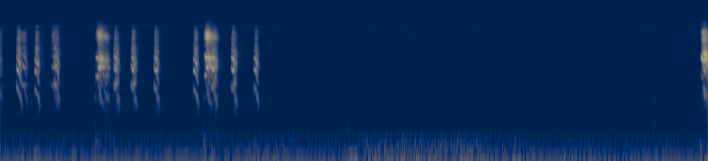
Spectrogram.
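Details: Western jackdaws during unrest at a nest box: two quick runs of harsh, clipped chak calls in the first few seconds, then a long stretch of low background hum until one abrupt call at the end.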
